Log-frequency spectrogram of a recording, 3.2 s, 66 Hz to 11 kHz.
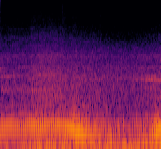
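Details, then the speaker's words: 1968 Dodge Coronet R/T 4-speed with rebuilt 440 V8, test drive shifting through the gears into fourth: steady low drone, pitch rising and dropping cleanly, no whine, grind or clunk; transmission perfect, clutch good. "and now we're gonna void the fourth there we are amp transmissions perfect clutch is good we're all set"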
